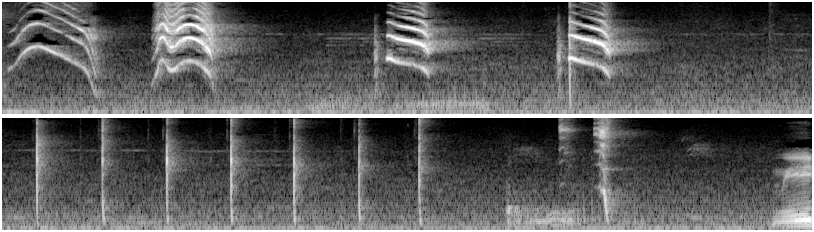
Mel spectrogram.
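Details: Pet ring-necked parakeet, said to talk in Urdu, gives four harsh, arching screeches in the first three seconds, then a quick series of sharp snapping clicks and one last squawk at the end.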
